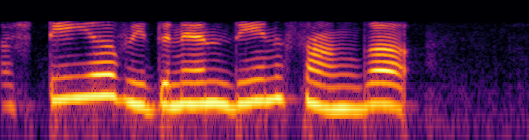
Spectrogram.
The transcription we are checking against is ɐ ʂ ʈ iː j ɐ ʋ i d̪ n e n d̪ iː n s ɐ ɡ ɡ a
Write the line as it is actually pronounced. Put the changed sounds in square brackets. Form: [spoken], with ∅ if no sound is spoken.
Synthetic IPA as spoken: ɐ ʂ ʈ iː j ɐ ʋ i d̪ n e n d̪ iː n s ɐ [ŋ] ɡ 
